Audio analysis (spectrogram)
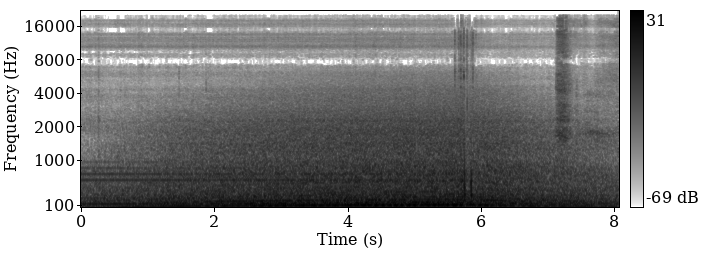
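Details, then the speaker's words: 2006-2007 Lasko 3733 box fan starting up on low; low hum builds smoothly over a few seconds then settles, with an odd startup noise unlike Marco or Macmillan motors; normal motor startup. "It's not like a Marco motor or Macmillan motor startup, but it has like that noise. It's odd."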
